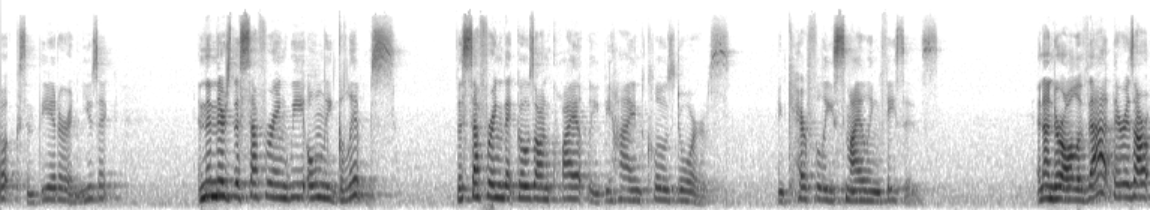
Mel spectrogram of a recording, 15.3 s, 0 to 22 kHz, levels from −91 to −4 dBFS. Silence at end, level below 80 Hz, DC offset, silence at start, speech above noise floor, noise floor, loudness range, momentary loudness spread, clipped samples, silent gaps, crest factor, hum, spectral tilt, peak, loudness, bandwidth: 0 s; -74 dBFS; under 0.1%; 0 s; 33 dB; -60 dBFS; 6 LU; 17 LU; under 0.1%; none; 22 dB; none; -4 dB/octave; -6 dBFS; -27 LUFS; 17 kHz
